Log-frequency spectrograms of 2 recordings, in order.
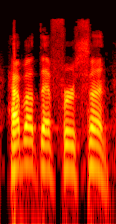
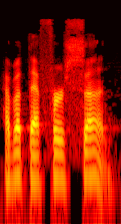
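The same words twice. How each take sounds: First: "How" punched higher and louder on the repeat; emphatic repeat. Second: Said in the usual way. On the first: Shown as a demonstration. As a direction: hammer the question home the second time. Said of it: "asked again, louder, higher". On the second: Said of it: "asked first plainly".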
